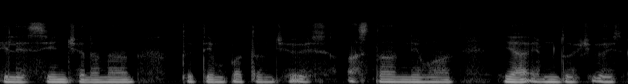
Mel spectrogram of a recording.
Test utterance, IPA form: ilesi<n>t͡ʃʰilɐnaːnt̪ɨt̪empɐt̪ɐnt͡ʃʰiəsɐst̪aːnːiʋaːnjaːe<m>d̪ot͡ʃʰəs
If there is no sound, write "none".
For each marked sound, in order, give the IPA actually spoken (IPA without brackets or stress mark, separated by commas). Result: n, m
